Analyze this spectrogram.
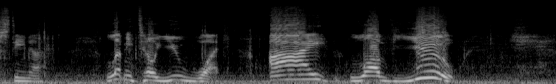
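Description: An adult man shouts with passion inside a car.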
